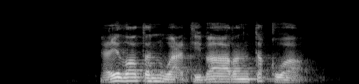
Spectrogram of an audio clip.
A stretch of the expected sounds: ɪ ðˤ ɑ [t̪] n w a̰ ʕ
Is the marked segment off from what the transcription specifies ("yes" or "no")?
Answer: no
